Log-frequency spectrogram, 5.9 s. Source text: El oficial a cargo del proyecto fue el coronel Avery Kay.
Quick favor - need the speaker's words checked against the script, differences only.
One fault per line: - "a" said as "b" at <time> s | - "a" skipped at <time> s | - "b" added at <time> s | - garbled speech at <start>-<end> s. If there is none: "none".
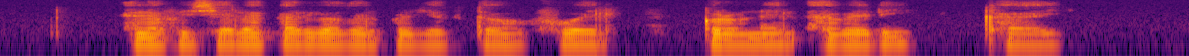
none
